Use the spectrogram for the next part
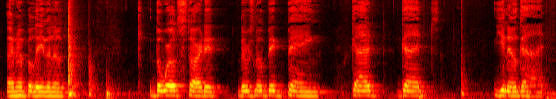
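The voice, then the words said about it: Imitates another person's voice. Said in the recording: “I don't like doing Trump impersonations... That even sounded like Donald Trump.”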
